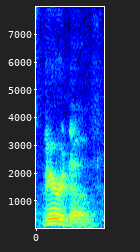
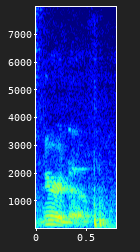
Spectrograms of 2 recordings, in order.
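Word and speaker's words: Viridov: a Chulas trapis is a street can you pronounce my last name ver verid do it's ver do my guess I want to see it is Vivian it's ver do s v i r i d o v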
